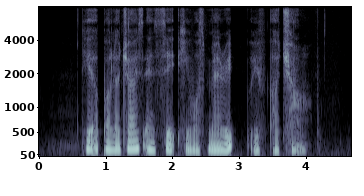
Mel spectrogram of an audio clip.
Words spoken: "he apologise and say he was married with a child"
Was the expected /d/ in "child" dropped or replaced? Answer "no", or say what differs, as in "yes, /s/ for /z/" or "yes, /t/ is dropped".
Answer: yes, /d/ is dropped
